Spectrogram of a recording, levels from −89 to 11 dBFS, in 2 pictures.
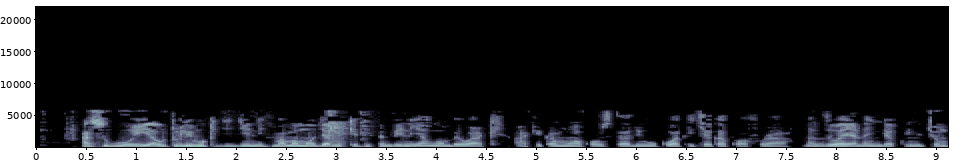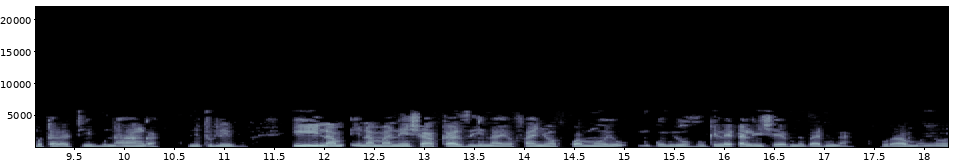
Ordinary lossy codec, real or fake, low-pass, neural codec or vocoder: MP3, 24 kbps; real; 7.2 kHz; none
